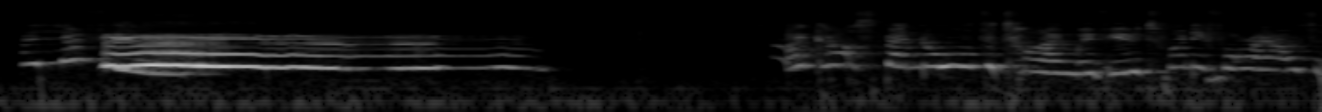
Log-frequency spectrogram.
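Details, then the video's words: Dog complaining at its owner after being left alone for ten minutes, giving a sustained level whine, then a pause, followed by a series of shorter choppy yowls and grumbles. "Dog is fussing at owner about being left alone for ten minutes!"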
